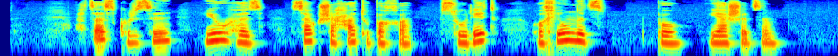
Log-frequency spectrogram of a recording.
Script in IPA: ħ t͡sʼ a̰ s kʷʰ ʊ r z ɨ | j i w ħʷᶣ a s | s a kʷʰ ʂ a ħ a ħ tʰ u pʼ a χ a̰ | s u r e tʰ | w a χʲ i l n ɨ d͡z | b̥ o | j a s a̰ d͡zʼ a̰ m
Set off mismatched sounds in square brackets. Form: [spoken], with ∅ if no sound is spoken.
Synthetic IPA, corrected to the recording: ħ t͡sʼ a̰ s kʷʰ ʊ r z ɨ | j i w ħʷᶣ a [z] | s a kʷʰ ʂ a ħ a [∅] tʰ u pʼ a χ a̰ | s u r e tʰ | w a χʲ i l n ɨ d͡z | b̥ o | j a [ʂ] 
